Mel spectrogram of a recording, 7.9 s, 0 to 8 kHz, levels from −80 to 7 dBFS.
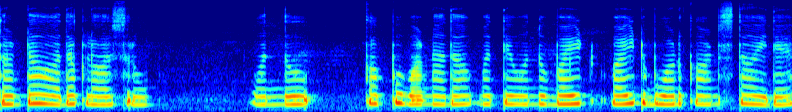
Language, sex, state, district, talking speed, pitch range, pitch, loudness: Kannada, female, Karnataka, Dakshina Kannada, 100 wpm, 220-245 Hz, 225 Hz, -18 LUFS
